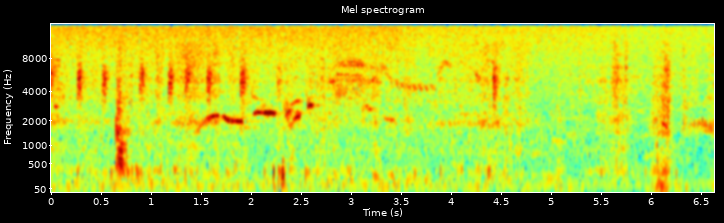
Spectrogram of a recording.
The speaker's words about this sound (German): Sollen wir mal ganz kurz einfach nur den Vögeln zuhören? Ja, machen wir.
